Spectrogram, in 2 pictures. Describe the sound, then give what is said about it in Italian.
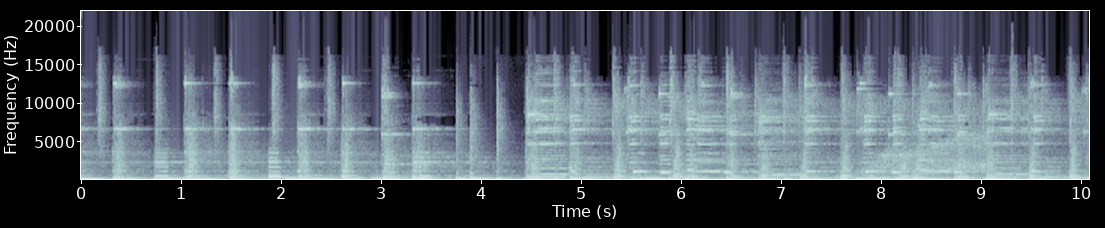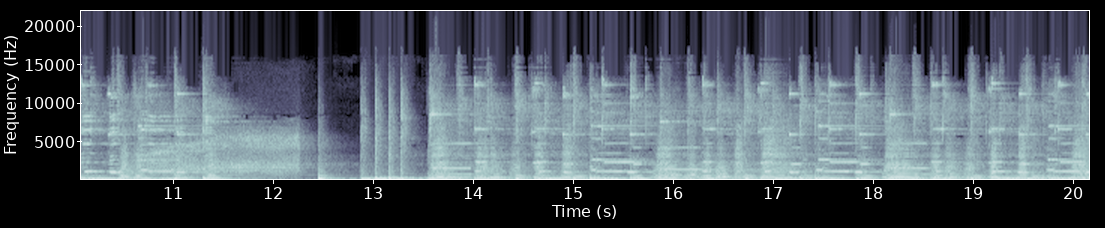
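The theme song of the animated series Ispettrice Gadget (Inspector Gadget), played at number 8 on Radio Animati, plays loudly and steadily, with a bouncy, pulsing bass line under bright, tinkling melody notes, briefly cutting out for a moment midway before resuming. “La sigla negli anni è diventata un cult ed è stata ripresa anche da cantanti di musica leggera”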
